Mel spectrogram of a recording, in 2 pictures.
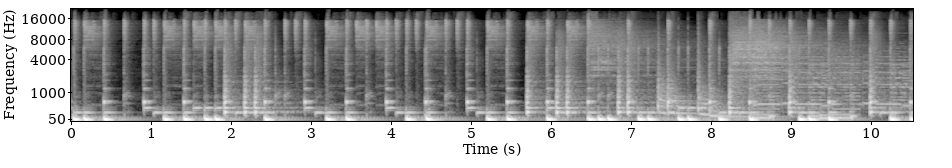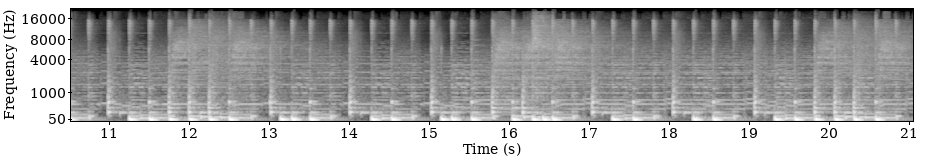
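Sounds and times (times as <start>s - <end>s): drum kit beat: 0.0s - 21.0s
bass line: 6.5s - 21.0s.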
